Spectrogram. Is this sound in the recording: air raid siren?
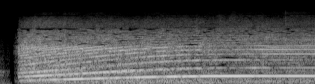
yes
